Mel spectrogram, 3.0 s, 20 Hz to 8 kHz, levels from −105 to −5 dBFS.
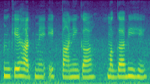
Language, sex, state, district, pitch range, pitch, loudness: Hindi, male, Maharashtra, Sindhudurg, 195-215 Hz, 200 Hz, -18 LUFS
